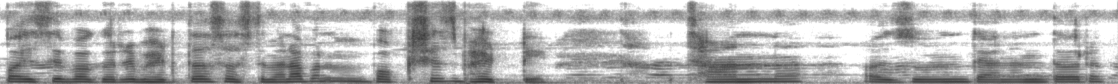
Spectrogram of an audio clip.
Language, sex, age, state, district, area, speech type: Marathi, female, 18-30, Maharashtra, Wardha, rural, spontaneous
